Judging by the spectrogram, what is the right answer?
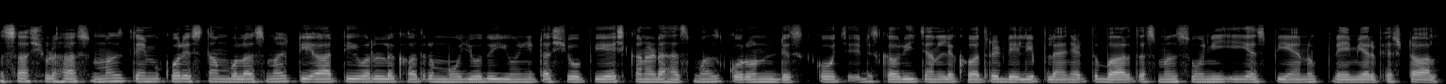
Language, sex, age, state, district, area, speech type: Kashmiri, male, 18-30, Jammu and Kashmir, Kulgam, urban, read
